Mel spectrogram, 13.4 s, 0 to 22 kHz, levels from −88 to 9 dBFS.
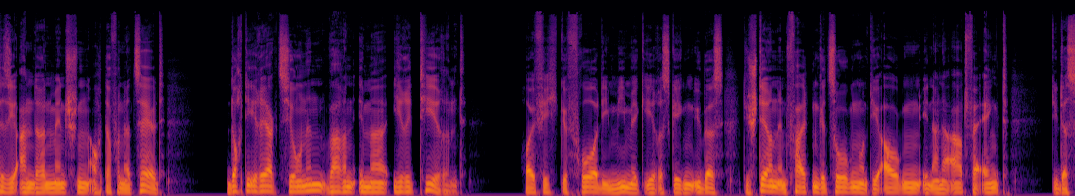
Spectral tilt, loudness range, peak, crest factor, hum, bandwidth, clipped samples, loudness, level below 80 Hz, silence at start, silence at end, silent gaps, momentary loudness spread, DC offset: -6.5 dB/octave; 3 LU; -6 dBFS; 16 dB; none; 17 kHz; under 0.1%; -22 LUFS; -38 dBFS; 0 s; 0 s; none; 7 LU; 0.1%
